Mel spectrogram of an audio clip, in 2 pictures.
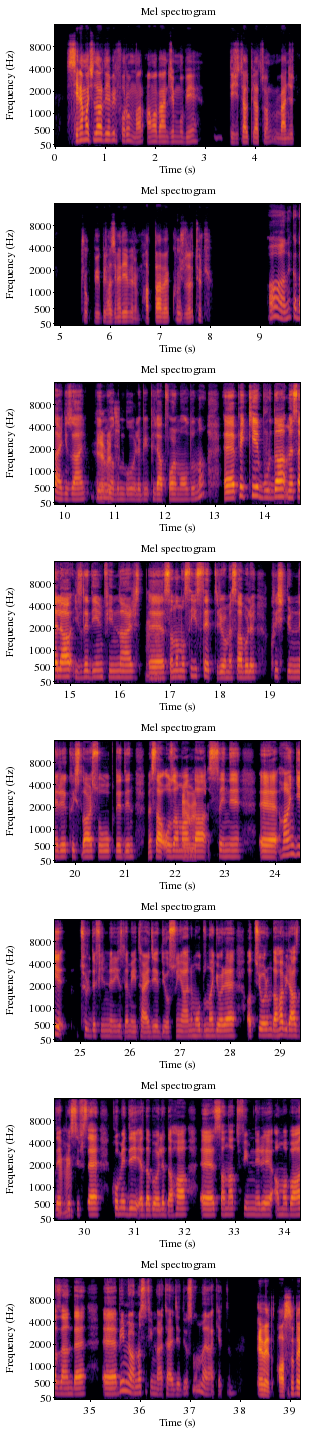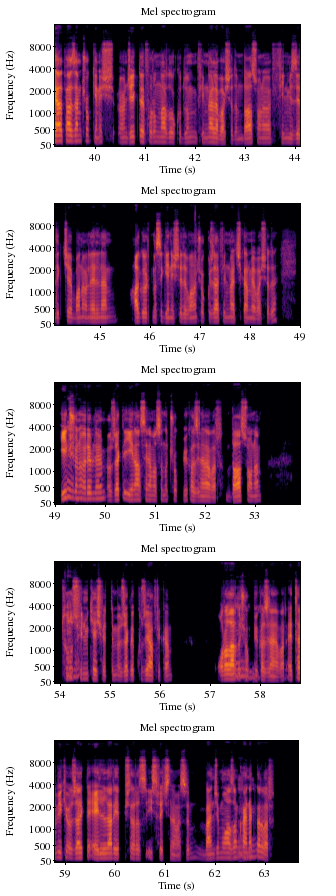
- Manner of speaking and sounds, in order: tapping; "böyle" said as "buyle"; other background noise
- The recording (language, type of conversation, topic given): Turkish, podcast, Hobini günlük rutinine nasıl sığdırıyorsun?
